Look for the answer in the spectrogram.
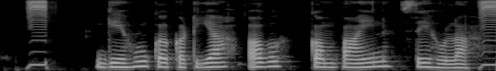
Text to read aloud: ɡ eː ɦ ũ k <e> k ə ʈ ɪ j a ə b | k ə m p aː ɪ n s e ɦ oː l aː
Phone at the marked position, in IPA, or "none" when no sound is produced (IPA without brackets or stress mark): a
